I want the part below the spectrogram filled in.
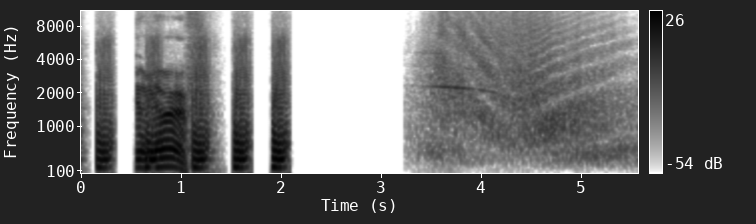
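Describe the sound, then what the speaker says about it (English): A cartoonish fart sound effect in the Roblox video game, a long, sustained, breathy rasp that follows a few short spoken bursts from a voice and then carries on alone to the end. "I'm farting!"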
